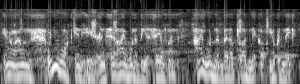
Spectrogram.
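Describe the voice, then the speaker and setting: An actor playing a frank, folksy middle-aged boss in a conversational radio public service spot. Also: male voice, mid-range voice, expressive, a little fast, lo-fi sound, music in the background, lightly acted. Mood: candid. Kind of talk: acted public service announcement.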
